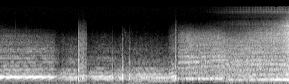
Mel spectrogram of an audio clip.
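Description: A race car engine roars and shifts gears as the car speeds along a winding road.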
